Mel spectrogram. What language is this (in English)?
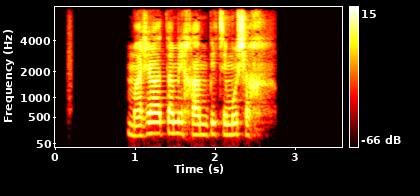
Chiquián Ancash Quechua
